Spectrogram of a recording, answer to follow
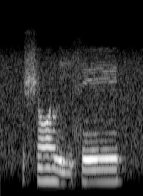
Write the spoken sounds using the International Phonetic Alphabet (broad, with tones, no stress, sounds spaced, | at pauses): ʃ ɔ̃˧ l i˨ s e˧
